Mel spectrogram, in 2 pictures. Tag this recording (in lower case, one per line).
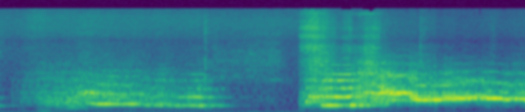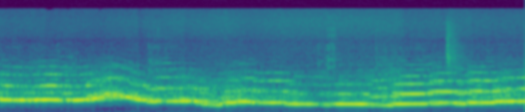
playing french horn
